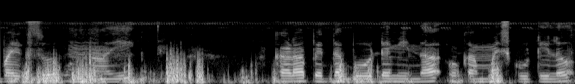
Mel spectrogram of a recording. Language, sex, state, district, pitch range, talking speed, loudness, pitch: Telugu, male, Andhra Pradesh, Sri Satya Sai, 130-135 Hz, 95 wpm, -18 LUFS, 135 Hz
